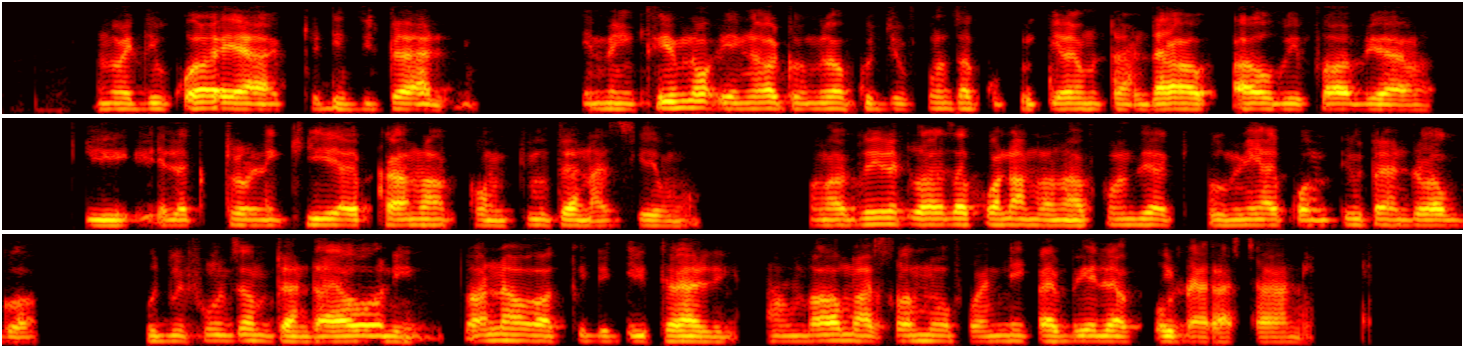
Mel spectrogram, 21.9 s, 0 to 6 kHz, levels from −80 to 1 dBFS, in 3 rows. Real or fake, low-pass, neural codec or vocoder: fake; 5.4 kHz; codec, 24 kHz, 1.5 kbps, HILCodec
